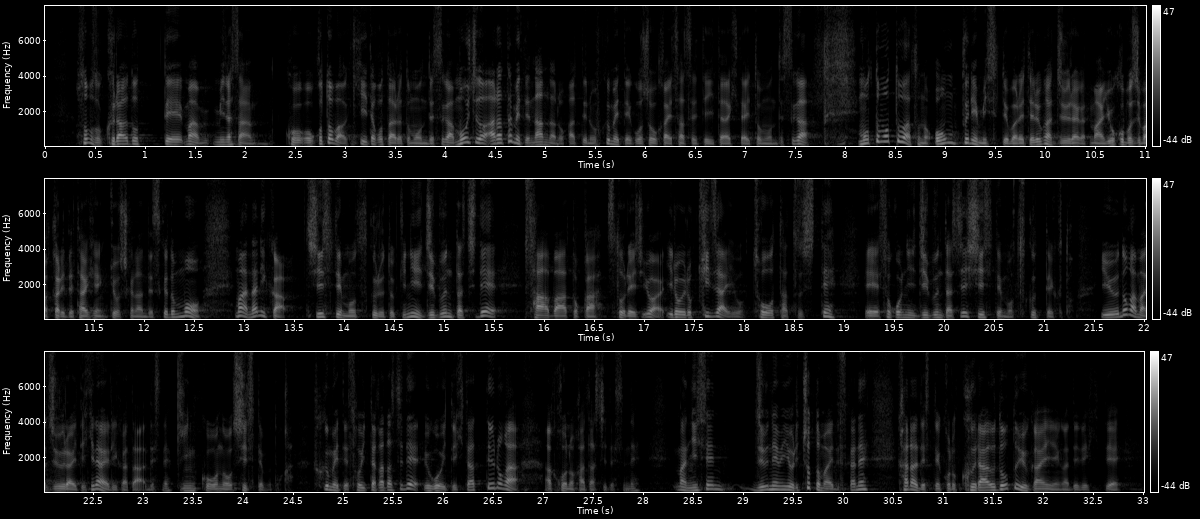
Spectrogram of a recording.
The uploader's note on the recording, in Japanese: 2022年11月26日、東京・梅田で行われた「ラジオNIKKEI 相場の福の神 注目企業ＩＲセミナー」からＢｅｅＸ（4270・東証グロース）のＩＲプレゼンをお聴きください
